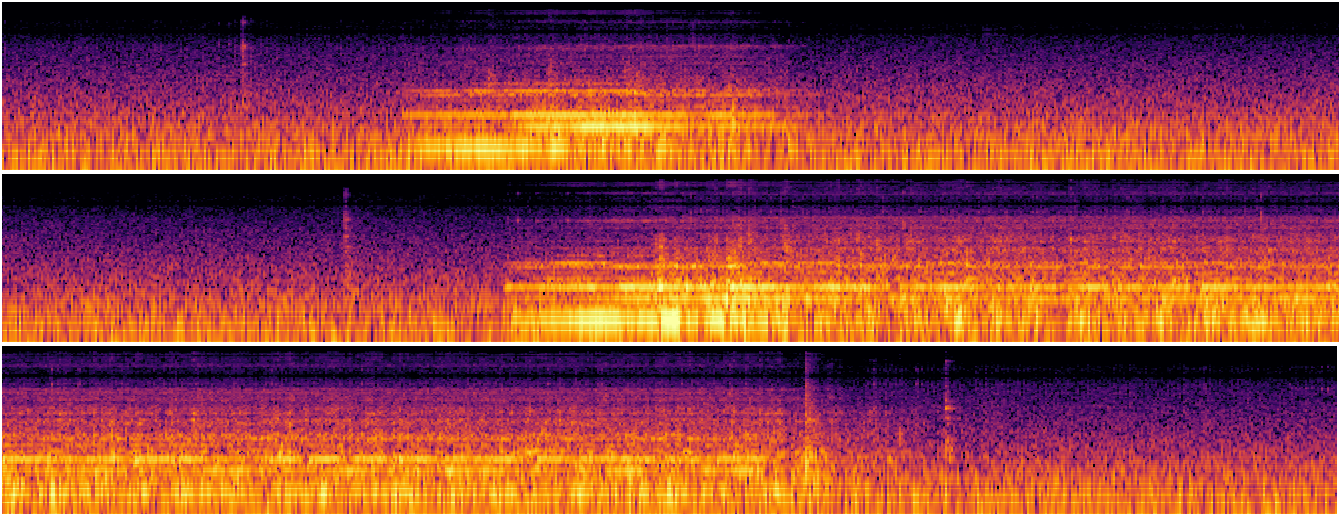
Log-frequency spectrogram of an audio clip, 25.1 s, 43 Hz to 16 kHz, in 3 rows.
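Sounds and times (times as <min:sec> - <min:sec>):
washing machine hum: 0:02.5 - 0:05.2, 0:11.5 - 0:22.9.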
